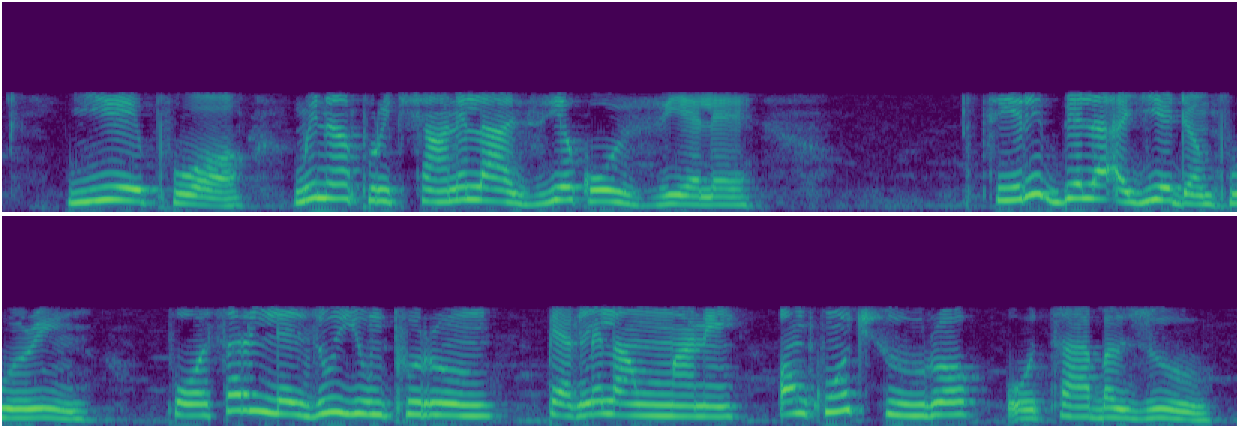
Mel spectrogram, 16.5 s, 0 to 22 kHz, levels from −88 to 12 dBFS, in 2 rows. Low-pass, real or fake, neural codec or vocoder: 3.6 kHz; real; none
